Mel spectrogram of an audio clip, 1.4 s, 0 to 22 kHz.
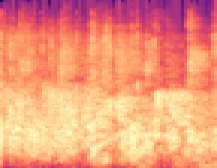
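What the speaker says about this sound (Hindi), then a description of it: "ताली बजा दीजिए।" Students in a class 9 chemistry lesson clap together briefly, a dense burst of hand claps filling the room for a moment.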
